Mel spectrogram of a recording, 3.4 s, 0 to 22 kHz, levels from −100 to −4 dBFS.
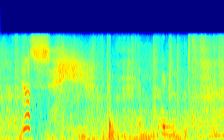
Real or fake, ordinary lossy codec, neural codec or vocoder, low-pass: fake; none; codec, 16 kHz, 1 kbps, X-Codec, HuBERT features, trained on LibriSpeech; none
